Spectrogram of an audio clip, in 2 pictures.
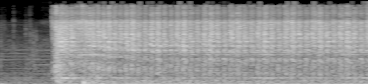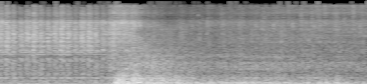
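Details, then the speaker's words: Monte Carlo carbureted engine with a Holley choke being set up, cold start: it cranks and catches quickly, then revs sag to a low, uneven idle. The fast idle is not engaging, or barely. "Okay. Uh, as you can hear, the fast idle is not kicked on, or if it is, it's barely on."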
